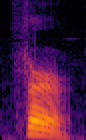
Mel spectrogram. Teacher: The weak form is said more quickly and more softly. The vowel becomes the schwa sound.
